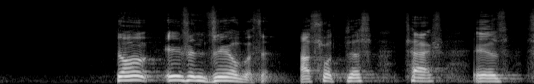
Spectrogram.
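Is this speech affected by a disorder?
Yes: tongue cancer surgery.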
